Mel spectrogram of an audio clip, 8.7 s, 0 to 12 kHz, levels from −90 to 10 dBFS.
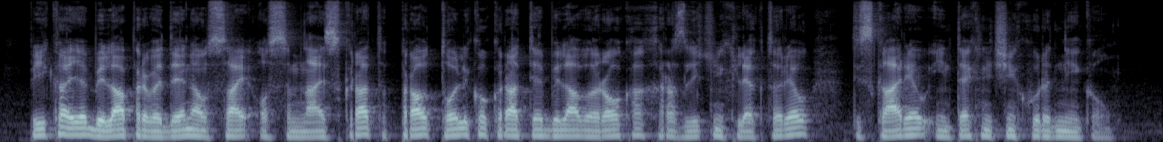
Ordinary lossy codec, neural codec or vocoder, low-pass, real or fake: none; none; none; real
